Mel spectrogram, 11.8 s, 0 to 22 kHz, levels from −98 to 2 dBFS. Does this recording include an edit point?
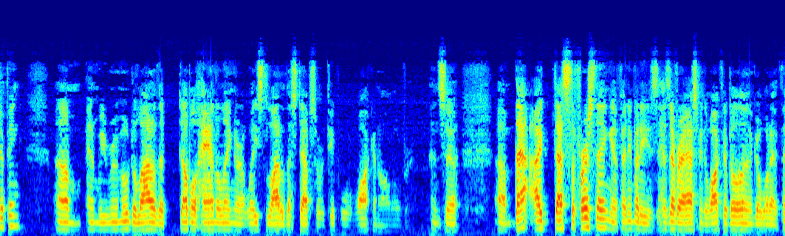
no; 0 cuts

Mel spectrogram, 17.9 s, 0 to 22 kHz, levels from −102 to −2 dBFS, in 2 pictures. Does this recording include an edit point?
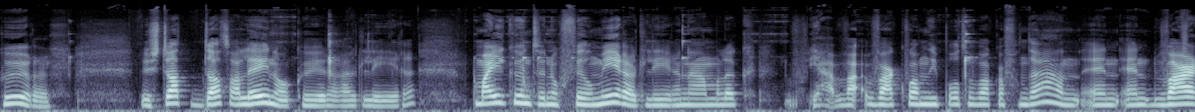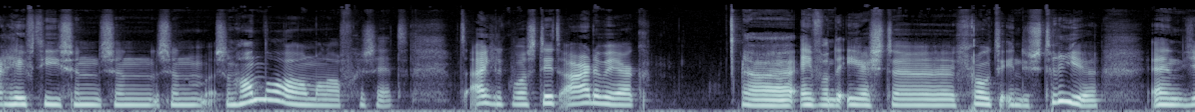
yes; 1 cut; at 10.6 s

